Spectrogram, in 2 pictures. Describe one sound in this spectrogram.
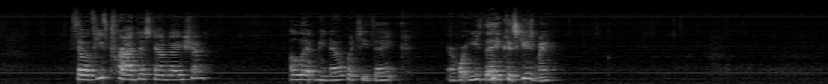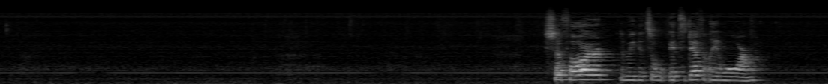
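A middle-aged woman speaks calmly and close to a microphone, in short bursts with pauses.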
